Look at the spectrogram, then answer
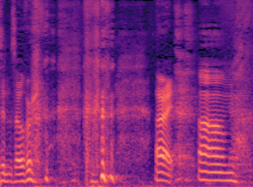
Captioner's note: laughs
